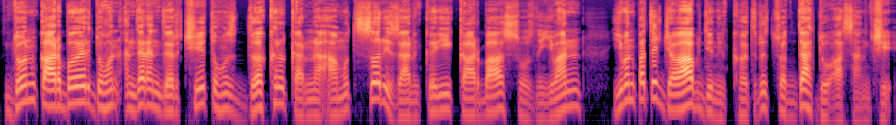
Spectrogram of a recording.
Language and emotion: Kashmiri, neutral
